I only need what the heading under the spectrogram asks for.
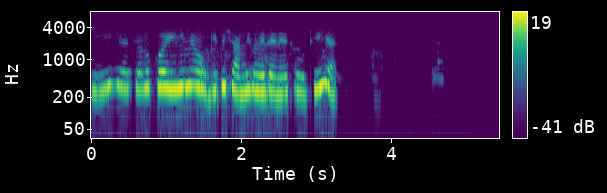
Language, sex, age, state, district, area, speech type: Dogri, female, 18-30, Jammu and Kashmir, Jammu, rural, conversation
